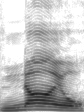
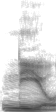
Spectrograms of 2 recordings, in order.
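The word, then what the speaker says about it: Niall: dollar sign it's kesha it's nile horan not neo and for those of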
